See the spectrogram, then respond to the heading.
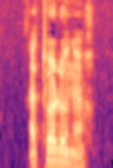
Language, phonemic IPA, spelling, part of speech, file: French, /a twa l‿ɔ.nœʁ/, à toi l'honneur, phrase, LL-Q150 (fra)-à toi l'honneur.wav
- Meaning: after you!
